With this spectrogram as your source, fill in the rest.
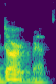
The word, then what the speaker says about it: Dartmouth: you you nailed it it's Dartmouth it's not Dart mouth it's Dartmouth yeah almost like the O in mouth isn't there Dartmouth right Dartmouth okay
